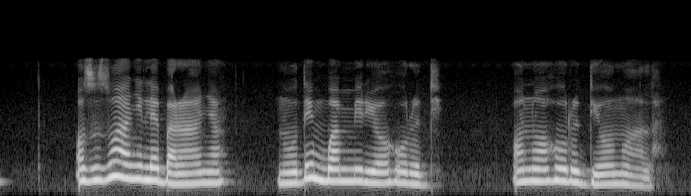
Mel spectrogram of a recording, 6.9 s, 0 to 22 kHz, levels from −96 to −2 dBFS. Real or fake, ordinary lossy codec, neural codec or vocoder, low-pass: real; none; none; 7.2 kHz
